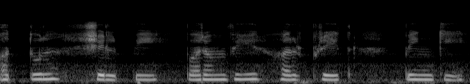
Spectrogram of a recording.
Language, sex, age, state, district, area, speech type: Hindi, female, 45-60, Rajasthan, Jaipur, urban, spontaneous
